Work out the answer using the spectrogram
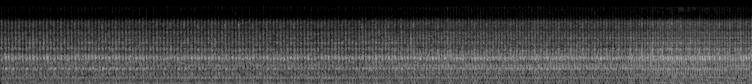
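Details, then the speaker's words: Hyundai i20 engine knocking at idle, a light fast ticking knock through a steady idle; connecting rod bearings were already replaced elsewhere but noise persists and grows with throttle; source not yet pinned down, tappet cover being checked. "इसका जो है तो connecting बरिंग replace की हुई सामने वाले ने उसके बाद भी जो तो नॉज बिल्कुल बंद नहीं हो रहा"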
